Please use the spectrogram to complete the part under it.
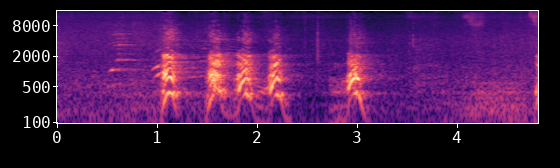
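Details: German Shepherd dog barking: five sharp, mid-pitched barks, the first three in quick succession about half a second apart, then a pause before a fifth. A low room hum sits beneath.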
